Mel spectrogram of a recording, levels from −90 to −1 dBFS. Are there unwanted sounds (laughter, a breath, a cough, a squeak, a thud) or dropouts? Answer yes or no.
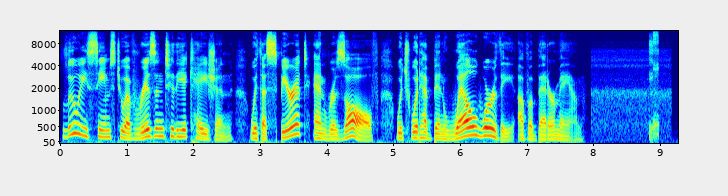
yes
